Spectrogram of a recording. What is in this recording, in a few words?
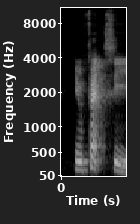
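"infeksi", Malay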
